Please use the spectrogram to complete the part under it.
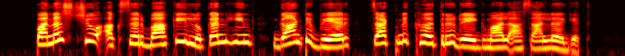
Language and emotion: Kashmiri, neutral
